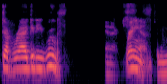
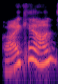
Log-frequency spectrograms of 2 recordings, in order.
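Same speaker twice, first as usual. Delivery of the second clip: smug friend; 9 semitones higher, 7 dB louder than usual. A narrator's reading. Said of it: "said that Grace".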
